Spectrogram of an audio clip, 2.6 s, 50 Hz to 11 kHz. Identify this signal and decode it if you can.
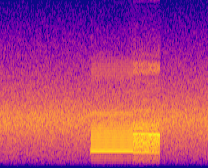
Packet radio (AX.25, as in APRS), 1200 baud, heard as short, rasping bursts, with radio hiss.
